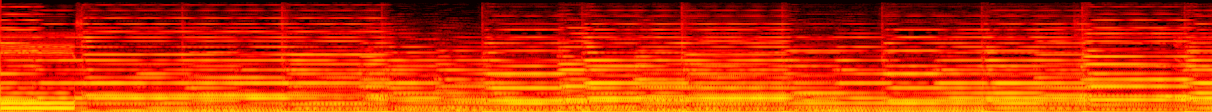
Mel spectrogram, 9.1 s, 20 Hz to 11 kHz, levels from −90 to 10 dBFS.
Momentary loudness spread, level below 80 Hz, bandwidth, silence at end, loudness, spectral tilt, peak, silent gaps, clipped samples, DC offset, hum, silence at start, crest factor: 5 LU; -36 dBFS; 10 kHz; 0 s; -23 LUFS; -5.5 dB/octave; -8 dBFS; none; under 0.1%; 4%; none; 0 s; 14 dB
